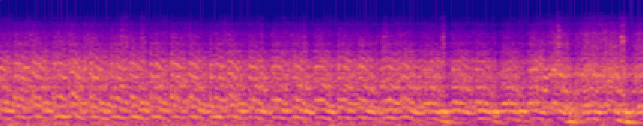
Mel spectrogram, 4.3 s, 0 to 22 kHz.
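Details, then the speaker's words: Ford 7.3 IDI diesel revival, battery at 12 V, worn starter smoking: labouring, uneven crank that drags and never fires; weak cranking, starter or battery suspected, glow plugs not yet connected. "is that the starter giving up or is that the battery"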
